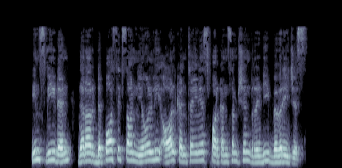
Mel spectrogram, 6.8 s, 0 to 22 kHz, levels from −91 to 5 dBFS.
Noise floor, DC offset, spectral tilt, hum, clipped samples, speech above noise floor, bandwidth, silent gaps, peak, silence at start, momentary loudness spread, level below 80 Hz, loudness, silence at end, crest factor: under -90 dBFS; under 0.1%; -7 dB/octave; none; under 0.1%; over 74 dB; 11.5 kHz; none; -2 dBFS; 0.65 s; 7 LU; -66 dBFS; -17 LUFS; 0.75 s; 14 dB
